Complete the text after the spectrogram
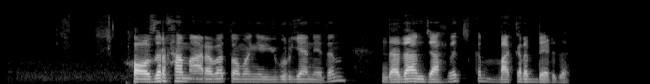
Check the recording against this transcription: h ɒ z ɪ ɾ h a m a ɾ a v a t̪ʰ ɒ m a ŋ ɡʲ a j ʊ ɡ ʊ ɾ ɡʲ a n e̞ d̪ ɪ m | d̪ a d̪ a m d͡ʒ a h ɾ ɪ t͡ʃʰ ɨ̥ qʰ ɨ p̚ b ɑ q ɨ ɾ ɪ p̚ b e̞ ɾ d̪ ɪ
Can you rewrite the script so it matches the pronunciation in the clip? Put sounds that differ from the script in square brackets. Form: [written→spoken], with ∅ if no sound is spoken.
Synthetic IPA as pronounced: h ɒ z ɪ ɾ h a m a ɾ a v a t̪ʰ ɒ m a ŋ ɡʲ a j ʊ ɡ ʊ ɾ ɡʲ a n e̞ d̪ ɪ m | d̪ a d̪ a m d͡ʒ a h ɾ ɪ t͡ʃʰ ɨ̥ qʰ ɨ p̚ b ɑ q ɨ ɾ ɪ p̚ b e̞ ɾ d̪ ɪ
